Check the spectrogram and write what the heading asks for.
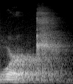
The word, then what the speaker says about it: work: The walk with the L, which is silent L, and the work with an R that is slightly pronounced.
